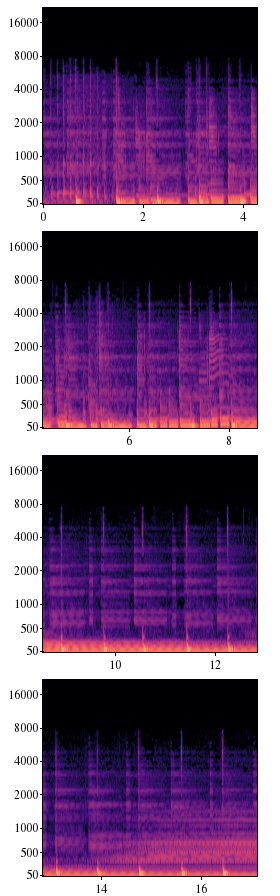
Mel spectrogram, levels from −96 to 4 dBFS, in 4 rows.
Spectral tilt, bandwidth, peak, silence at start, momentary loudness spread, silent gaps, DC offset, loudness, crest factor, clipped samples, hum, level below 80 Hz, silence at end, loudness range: -9 dB/octave; 5.6 kHz; -10 dBFS; 0 s; 10 LU; none; under 0.1%; -27 LUFS; 16 dB; under 0.1%; none; -28 dBFS; 0 s; 2 LU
